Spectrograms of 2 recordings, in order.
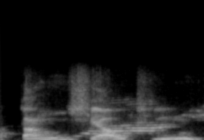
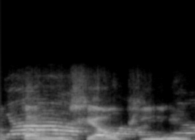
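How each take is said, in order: First: तंग शाओपिंग said slowly at normal pitch; slow, even choral lead on तंग शाओपिंग; repeat-after-me model. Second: तंग शाओपिंग said slowly, तंग pitched well up; model pronunciation. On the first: Teacher leading the class in repetition, slow and even. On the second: Teacher saying the name first for students to repeat, slow and high. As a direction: sound out तंग शाओपिंग slowly for the class to copy. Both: Shown as a demonstration. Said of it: "अब बोले मेरे साथ".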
